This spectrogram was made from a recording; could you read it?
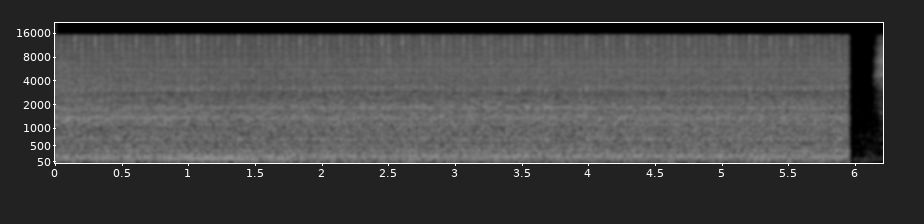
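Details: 2014 Jeep Pentastar engine after dealer replaced rocker arms and lifters for ticking: steady idle with a light, quick tick over the engine, quieter than before; a dealer's 2014 also ticks slightly, cause unclear.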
